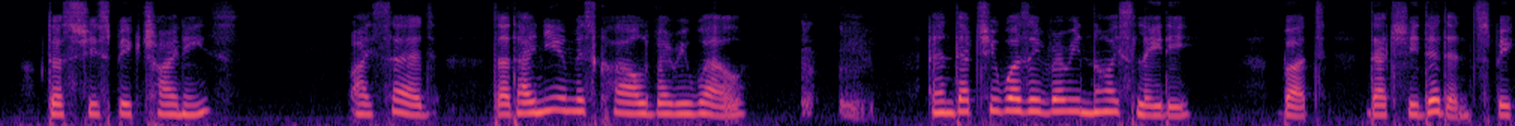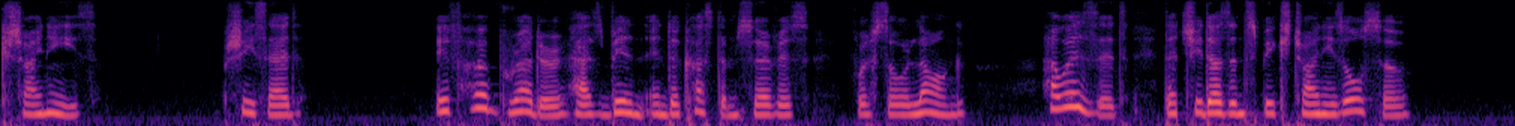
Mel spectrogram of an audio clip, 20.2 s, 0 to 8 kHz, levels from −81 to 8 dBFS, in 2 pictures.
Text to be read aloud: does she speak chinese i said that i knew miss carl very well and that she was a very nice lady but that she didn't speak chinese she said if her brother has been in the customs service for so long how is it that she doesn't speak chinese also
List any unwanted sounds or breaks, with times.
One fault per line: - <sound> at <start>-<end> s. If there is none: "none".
- throat clearing at 5.3-5.9 s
